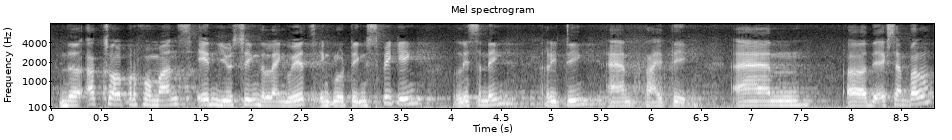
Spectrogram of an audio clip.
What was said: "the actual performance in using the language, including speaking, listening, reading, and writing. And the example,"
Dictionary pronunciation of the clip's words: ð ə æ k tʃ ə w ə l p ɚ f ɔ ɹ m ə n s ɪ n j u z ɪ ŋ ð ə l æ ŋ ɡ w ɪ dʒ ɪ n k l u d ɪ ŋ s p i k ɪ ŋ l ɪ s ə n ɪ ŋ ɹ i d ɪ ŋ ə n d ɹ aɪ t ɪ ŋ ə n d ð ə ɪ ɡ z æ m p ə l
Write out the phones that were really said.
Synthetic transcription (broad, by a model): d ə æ k tʃ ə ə l p ɚ f ɔ ɹ m ə n s ɪ n j u s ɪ ŋ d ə l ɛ ŋ ɡ w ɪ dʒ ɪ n k l u d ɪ ŋ s p i k ɪ ŋ l ɪ s ə n ɪ ŋ ɹ i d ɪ ŋ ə n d ɹ aɪ t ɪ ŋ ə n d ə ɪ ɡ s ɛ m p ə l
